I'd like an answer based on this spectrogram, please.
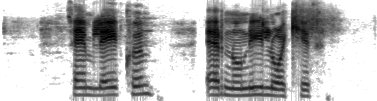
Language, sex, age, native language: Icelandic, female, 70-79, Icelandic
